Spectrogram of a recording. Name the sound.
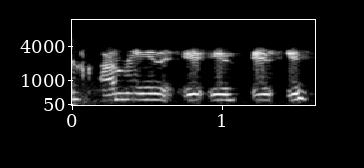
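telephone dialing tones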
